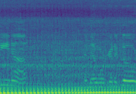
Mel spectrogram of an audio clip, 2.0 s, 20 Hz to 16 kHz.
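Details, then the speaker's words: Yamaha Phazer snowmobile, warmed up and heard from the front: steady, even engine beat idling at about 2700-2800 rpm against a spec of 1800 ± 100; idle speed set too high. "right here on the tachometer and you can see we're at 2700 2800 so we're idling a little high"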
